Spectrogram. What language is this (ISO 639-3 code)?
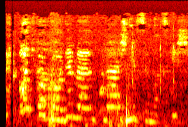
ces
